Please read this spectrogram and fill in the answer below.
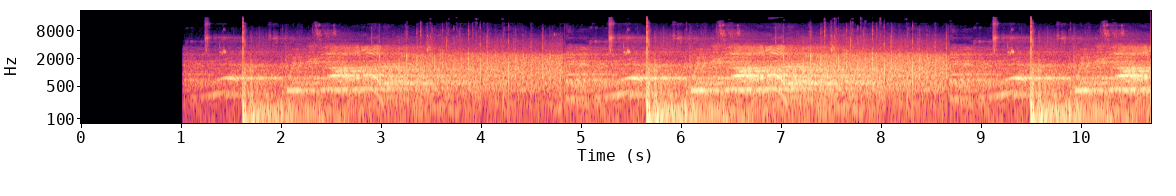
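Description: A futsal ball struck hard on an indoor court with a sharp thud, followed by shouting voices; the same few seconds of thud and voices play three times, about four seconds apart.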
